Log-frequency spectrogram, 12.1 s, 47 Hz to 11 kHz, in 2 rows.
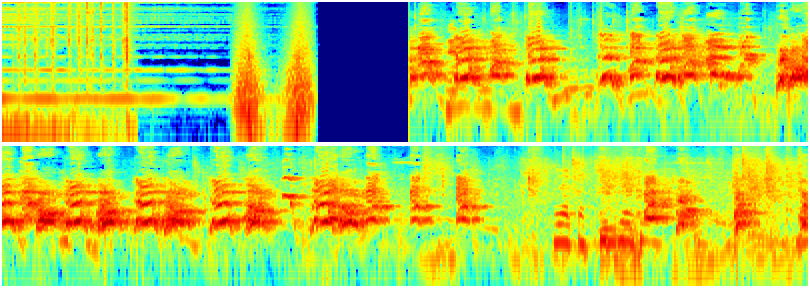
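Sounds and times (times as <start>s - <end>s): many dogs barking: 3.1s - 9.9s, 10.6s - 12.0s.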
